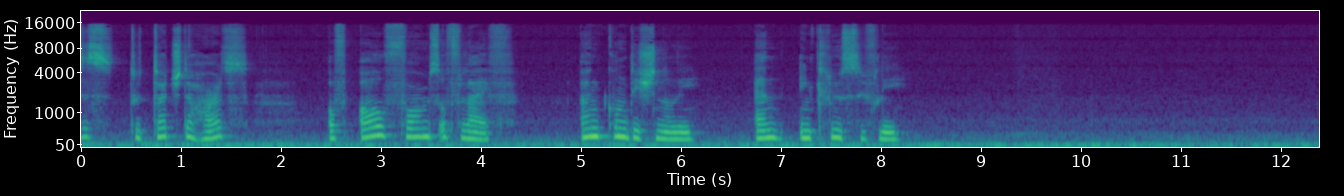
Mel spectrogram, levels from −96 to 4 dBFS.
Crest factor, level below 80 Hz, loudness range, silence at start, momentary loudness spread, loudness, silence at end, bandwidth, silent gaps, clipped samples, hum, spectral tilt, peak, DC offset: 18 dB; -46 dBFS; 20 LU; 0 s; 23 LU; -30 LUFS; 0 s; 15.5 kHz; none; under 0.1%; none; -5 dB/octave; -14 dBFS; under 0.1%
